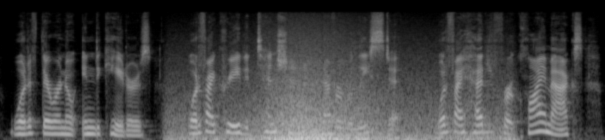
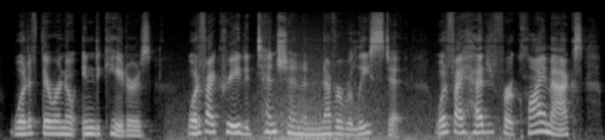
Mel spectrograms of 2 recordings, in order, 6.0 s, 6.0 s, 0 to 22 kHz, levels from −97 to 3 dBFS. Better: second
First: wind noise on the microphone; heavy; from 1.5 to 5 s; 4 dB below the speech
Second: wind noise on the microphone; occasional gusts; from 1.5 to 5 s; 20 dB below the speech

